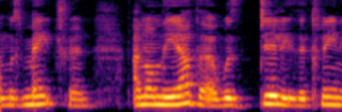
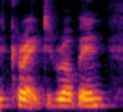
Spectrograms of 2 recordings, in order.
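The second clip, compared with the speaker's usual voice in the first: plain reading voice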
